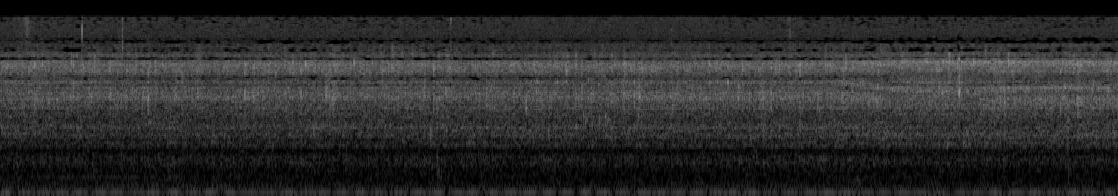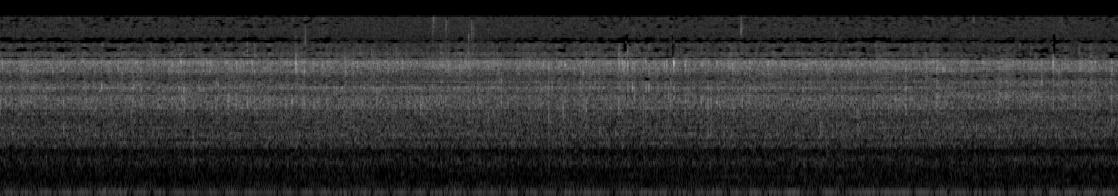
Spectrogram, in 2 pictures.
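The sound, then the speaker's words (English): Early-morning rain splatters on a window in a steady, unbroken hiss, a dense patter that holds the same level throughout with no voices or other sounds. “You hear it splatter on the window.”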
